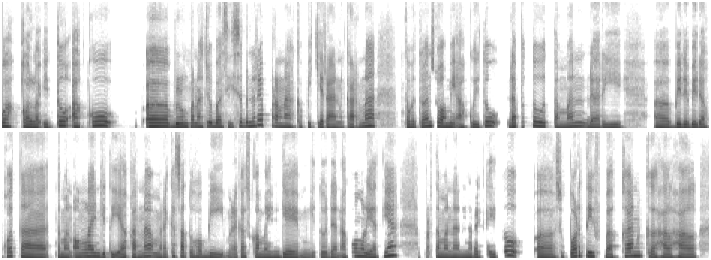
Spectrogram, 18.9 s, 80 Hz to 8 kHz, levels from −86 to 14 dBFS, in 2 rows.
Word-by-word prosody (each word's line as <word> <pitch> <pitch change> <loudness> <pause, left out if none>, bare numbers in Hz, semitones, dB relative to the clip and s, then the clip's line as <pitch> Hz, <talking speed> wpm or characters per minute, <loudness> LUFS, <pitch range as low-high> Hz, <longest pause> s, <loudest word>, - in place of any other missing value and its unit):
Wah. 220 -2 +4
Kalau 180 -4 +4
itu 180 +9 0
aku, 250 +7 +2 0.4
eee, 225 -1 +7
belum 205 +1 +6
pernah 210 -1 0
coba 210 -4 +1
sih. 195 - -6
Sebenernya 250 +7 0
pernah 200 -10 -1
kepikiran 180 -4 -2
karena 195 +9 +1 0.4
kebetulan 200 +5 +1
suami 200 -4 +2
aku 175 0 -1
itu, 260 - +2 0.3
dapet 200 +1 0
tuh 240 -4 +3
teman 200 +2 -1
dari, 175 -1 0 0.5
eee, 185 -1 +2
beda-beda 175 -2 +2
kota, 190 -6 +1
teman 180 0 -1
online 215 +2 +1
gitu 190 -2 -3
ya. 180 +3 -1
Karena 195 +6 0
mereka 185 +4 -4
satu 205 -2 -3
hobi. 190 -3 -2
Mereka 160 +6 -6
suka 185 -1 -3
main 170 0 0
game 170 -3 0
gitu. 160 +2 -5
Dan 160 -1 -4
aku 180 +9 -3
ngeliatnya 230 +7 +2 0.3
pertemanan 180 -1 -2
mereka 175 -1 -3
itu, 270 +11 -1 0.2
eee, 185 -2 +1
suportif. 220 +3 0
Bahkan 240 +9 0
ke 200 -2 -3
hal-hal 180 0 -1
190 Hz, 155 wpm, -20 LUFS, 180-220 Hz, 0.5 s, eee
